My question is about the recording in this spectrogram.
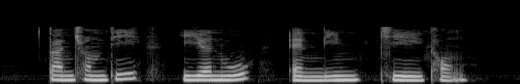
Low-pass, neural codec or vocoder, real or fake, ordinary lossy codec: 7.2 kHz; none; real; MP3, 24 kbps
